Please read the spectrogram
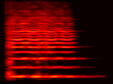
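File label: violin sol; violon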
